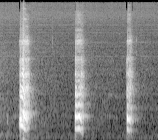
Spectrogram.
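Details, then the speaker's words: Weak cough in a person with Duchenne muscular dystrophy whose lungs work poorly and who uses a Cough Assist machine daily: three short, soft, breathy coughs with little force. "So it provides me with a lot of air so that when I do cough it's more powerful because my lungs don't work great and my cough"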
